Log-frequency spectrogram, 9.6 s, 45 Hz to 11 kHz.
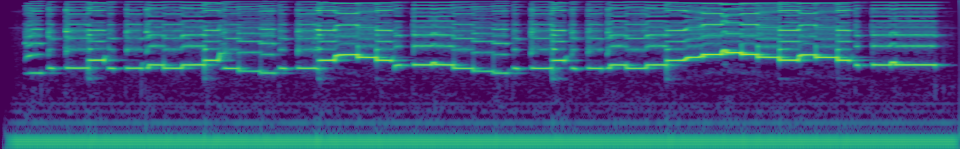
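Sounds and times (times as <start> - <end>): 
tin whistle playing a jig: 0.2 - 9.5.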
